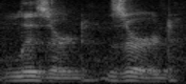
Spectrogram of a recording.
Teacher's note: We have first syllable stress. The li is going to be long. And then because the second syllable is the unstressed syllable, it doesn't have an R for the letters AR.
